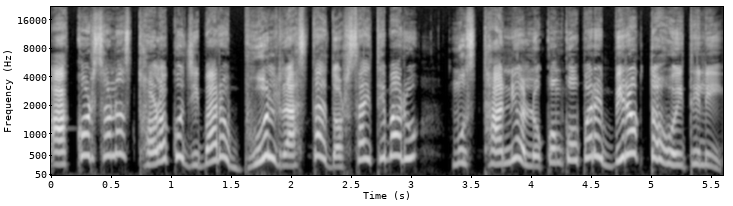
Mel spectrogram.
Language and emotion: Odia, angry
